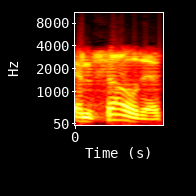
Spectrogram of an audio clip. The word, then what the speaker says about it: Enceladus: It's pronounced Enceladus. Enceladus, tomato, whatever.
